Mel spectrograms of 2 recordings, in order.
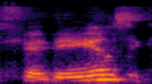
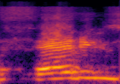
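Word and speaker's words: Ferenczi: errado, mas que sempre fica uma discussão se é ferens ou ferze, né? E dessa vez o Luiz Cláudio, que foi quem levantou no grupo a questão que era fense que se informando a pronúncia em húngaro seria ferense, né?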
